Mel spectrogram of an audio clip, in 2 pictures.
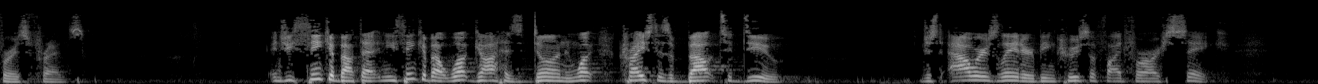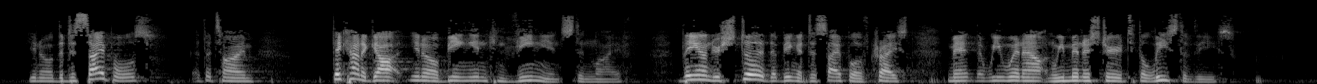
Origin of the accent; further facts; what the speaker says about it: Colorado Springs, Colorado, United States; I was born and raised in Colorado Springs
